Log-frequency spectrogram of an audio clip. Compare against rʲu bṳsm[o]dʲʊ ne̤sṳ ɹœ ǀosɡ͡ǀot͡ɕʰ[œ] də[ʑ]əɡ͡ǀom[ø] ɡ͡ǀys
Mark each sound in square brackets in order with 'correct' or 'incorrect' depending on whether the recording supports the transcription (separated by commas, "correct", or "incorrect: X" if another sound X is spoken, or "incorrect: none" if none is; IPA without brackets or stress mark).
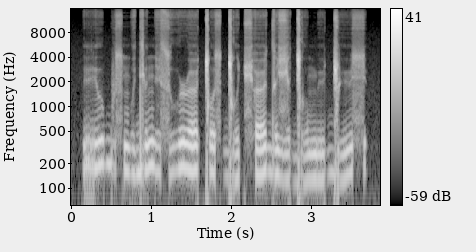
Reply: incorrect: o̤, correct, correct, incorrect: y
